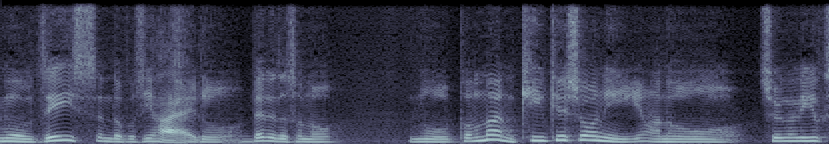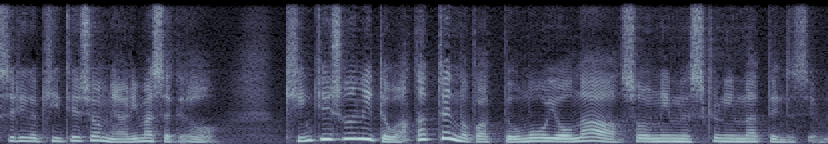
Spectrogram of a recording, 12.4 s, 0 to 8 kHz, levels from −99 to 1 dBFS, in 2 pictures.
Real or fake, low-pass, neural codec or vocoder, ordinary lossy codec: fake; none; codec, 16 kHz, 0.5 kbps, FunCodec, trained on LibriTTS, 25 frames a second; none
